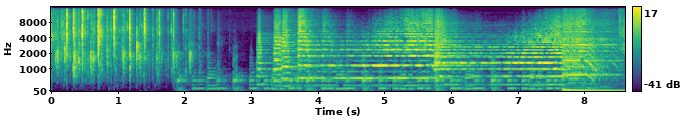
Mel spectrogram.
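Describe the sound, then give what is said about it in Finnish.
A brief smattering of applause from a small group during a live broadcast from Oodi lasts about two seconds, then gives way to a swelling musical jingle of sustained tones that ends with a deep low boom. “Otetaan pienet aplodit.”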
